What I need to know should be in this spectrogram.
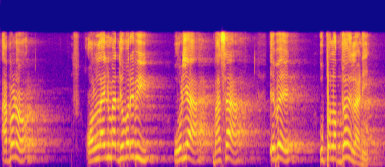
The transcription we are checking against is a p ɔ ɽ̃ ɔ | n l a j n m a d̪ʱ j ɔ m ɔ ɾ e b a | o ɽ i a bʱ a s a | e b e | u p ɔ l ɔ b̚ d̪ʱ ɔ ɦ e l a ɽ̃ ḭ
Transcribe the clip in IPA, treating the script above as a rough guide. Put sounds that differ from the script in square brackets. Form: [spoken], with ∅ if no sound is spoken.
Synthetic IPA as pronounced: a p ɔ ɽ̃ ɔ | n l a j n m a d̪ʱ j ɔ m ɔ ɾ e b [i] | o ɽ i a bʱ a s a | e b e | u p ɔ l ɔ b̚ d̪ʱ ɔ ɦ e l a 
